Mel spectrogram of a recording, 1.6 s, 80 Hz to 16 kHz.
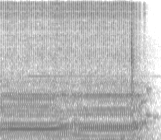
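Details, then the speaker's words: Before tracheostomy suctioning, a portable suction machine is switched on and tested with a thumb over the tubing, aiming for about 130–140 on the pressure gauge: a steady motor hum with an airy hiss, then fading out. "so I'm going to turn it on and stick my thumb to suction and I'm watching the um level of pressure on the gauge over here"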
